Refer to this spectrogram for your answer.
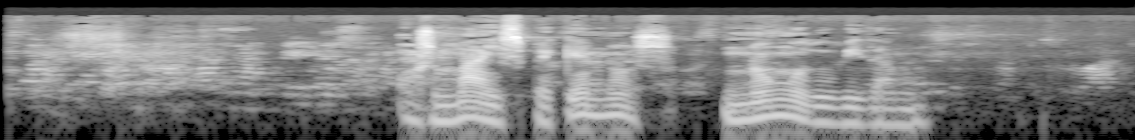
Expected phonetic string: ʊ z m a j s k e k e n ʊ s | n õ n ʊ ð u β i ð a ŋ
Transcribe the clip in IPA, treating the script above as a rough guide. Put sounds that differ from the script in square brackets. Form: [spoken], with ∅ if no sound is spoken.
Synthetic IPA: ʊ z m a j s [p] e k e n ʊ s | n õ [ŋ] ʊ ð u β i ð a ŋ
